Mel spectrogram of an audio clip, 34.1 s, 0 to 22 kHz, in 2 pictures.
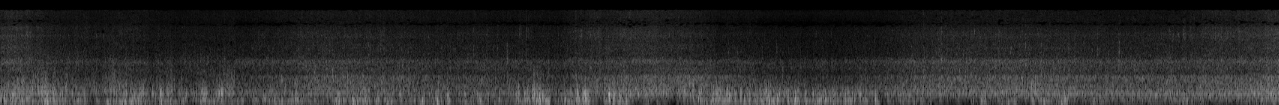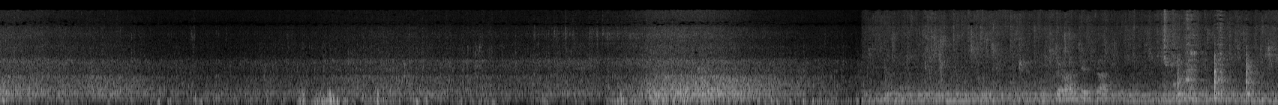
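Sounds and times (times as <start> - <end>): waves washing over pebbly shore: 11.7 - 19.4, 20.7 - 28.0.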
